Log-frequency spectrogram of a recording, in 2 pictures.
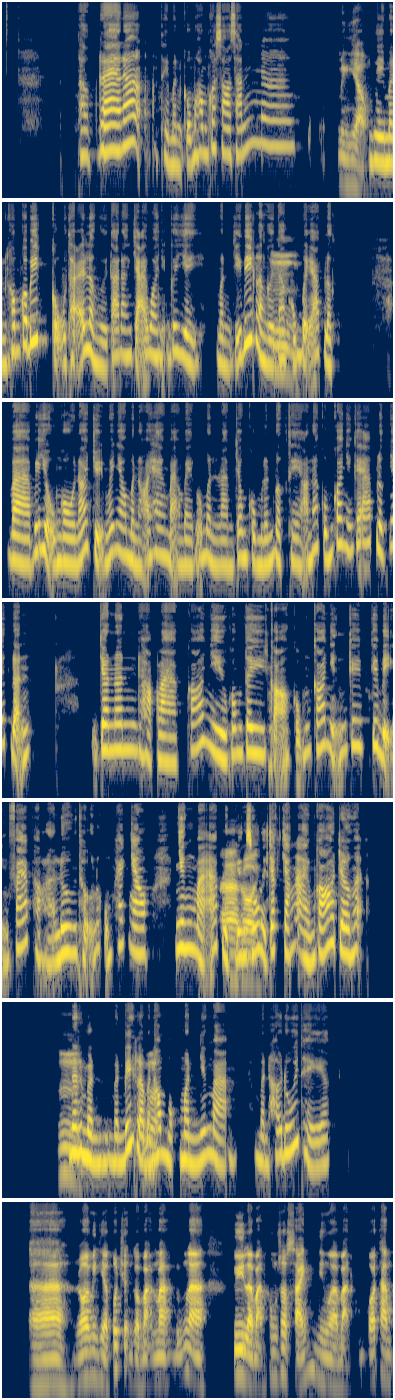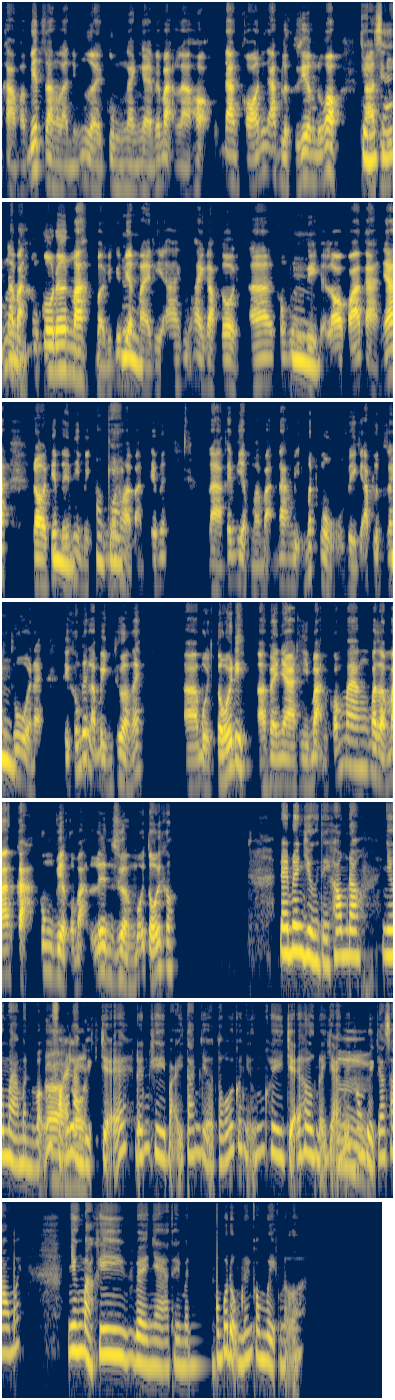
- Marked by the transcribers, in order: tapping; other background noise
- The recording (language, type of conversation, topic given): Vietnamese, advice, Làm thế nào để cải thiện giấc ngủ khi bạn bị mất ngủ vì áp lực doanh thu và mục tiêu tăng trưởng?
- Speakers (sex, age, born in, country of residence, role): female, 35-39, Vietnam, Vietnam, user; male, 30-34, Vietnam, Vietnam, advisor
